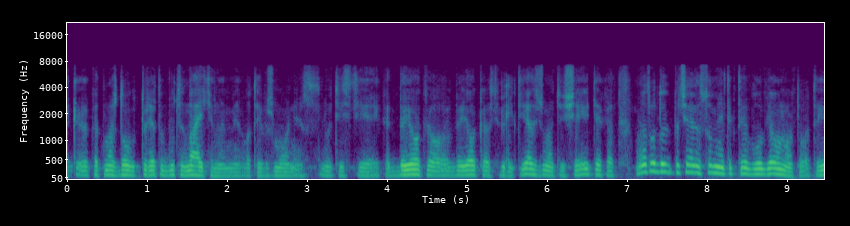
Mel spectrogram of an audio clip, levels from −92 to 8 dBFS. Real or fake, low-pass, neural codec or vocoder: fake; 7.2 kHz; codec, 16 kHz, 4 kbps, FreqCodec, smaller model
